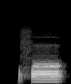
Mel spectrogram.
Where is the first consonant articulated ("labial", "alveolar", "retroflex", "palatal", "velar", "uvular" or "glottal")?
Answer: labial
